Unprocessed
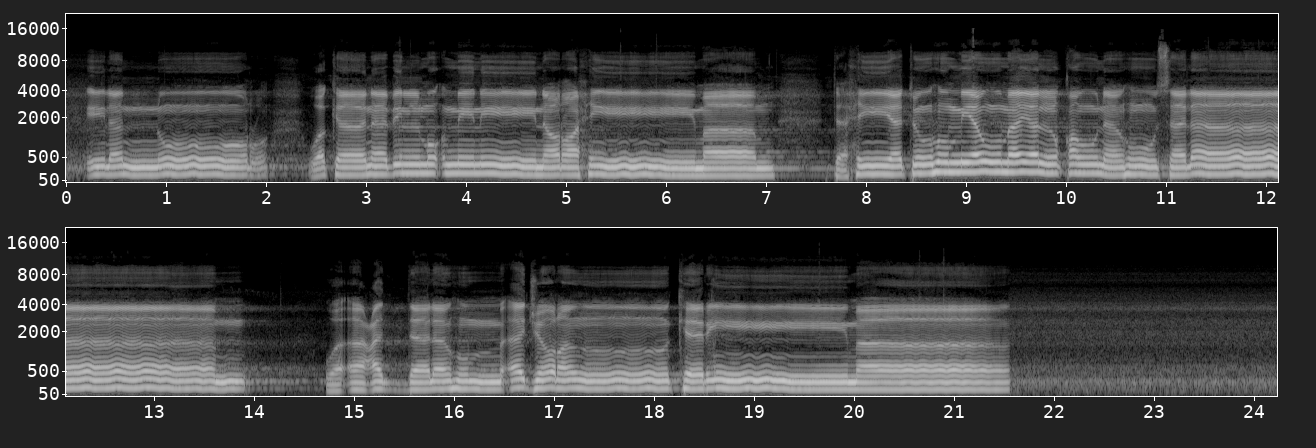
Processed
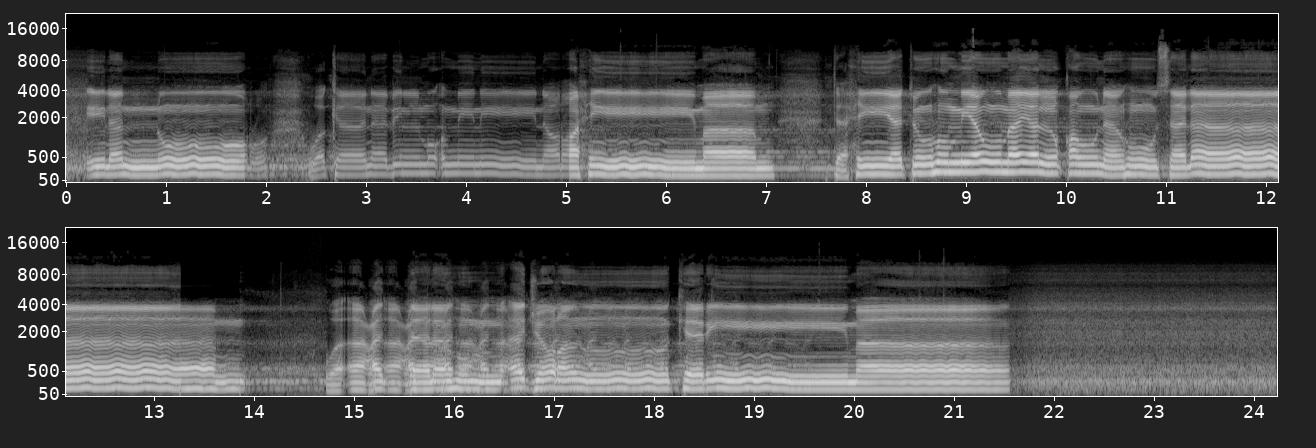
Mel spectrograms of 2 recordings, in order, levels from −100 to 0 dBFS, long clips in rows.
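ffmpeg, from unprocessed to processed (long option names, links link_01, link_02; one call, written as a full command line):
ffmpeg -i in.wav -filter_complex "[0:a]asettb=1/sr,asplit=3[link_01][link_02][link_03];[link_01]atrim=end=1.784[link_04];[link_02]atrim=start=1.78:end=5.04,asetpts=PTS-STARTPTS,afade=type=in:duration=0.004:curve=qsin,afade=type=out:start_time=3.256:duration=0.004:curve=qsin,acompressor=threshold=-41dB:ratio=5:attack=3.2:release=140:knee=1:detection=peak[link_05];[link_03]atrim=start=5.036[link_06];[link_04][link_05]acrossfade=duration=0.004:curve1=hsin:curve2=qsin[link_07];[link_07][link_06]acrossfade=duration=0.004:curve1=qsin:curve2=hsin,asettb=1/sr,asplit=3[link_08][link_09][link_10];[link_08]atrim=end=13.264[link_11];[link_09]atrim=start=13.26:end=13.86,asetpts=PTS-STARTPTS,afade=type=in:duration=0.004:curve=qsin,afade=type=out:start_time=0.596:duration=0.004:curve=qsin,highpass=150,equalizer=frequency=150:width_type=q:width=4:gain=8,equalizer=frequency=300:width_type=q:width=4:gain=-8,equalizer=frequency=630:width_type=q:width=4:gain=6,equalizer=frequency=1300:width_type=q:width=4:gain=-3,lowpass=frequency=3100:width=0.5412,lowpass=frequency=3100:width=1.3066[link_12];[link_10]atrim=start=13.856[link_13];[link_11][link_12]acrossfade=duration=0.004:curve1=hsin:curve2=qsin[link_14];[link_14][link_13]acrossfade=duration=0.004:curve1=qsin:curve2=hsin,asplit=2[link_15][link_16];[link_16]afade=type=in:start_time=14.78:duration=0.01,afade=type=out:start_time=15.26:duration=0.01,aecho=0:1:360|720|1080|1440|1800|2160|2520|2880|3240|3600|3960|4320:0.668344|0.534675|0.42774|0.342192|0.273754|0.219003|0.175202|0.140162|0.11213|0.0897036|0.0717629|0.0574103[link_17];[link_15][link_17]amix=inputs=2:normalize=0,acompressor=mode=upward:threshold=-36dB:ratio=2.5,equalizer=frequency=670:width=0.56:gain=3.5,volume=4dB" out.wav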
